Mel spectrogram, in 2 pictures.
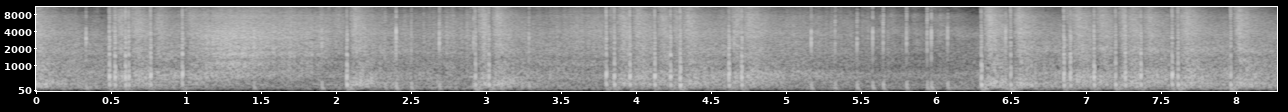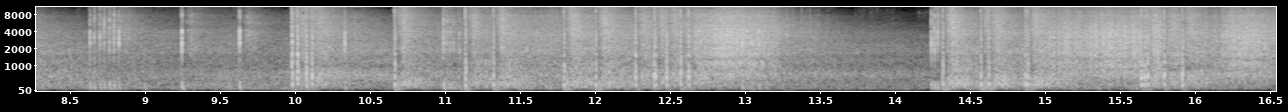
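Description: A Proud Mary 134-shot 25 mm firework cake firing a rapid, continuous run of shots and aerial bursts. It eases briefly about fourteen seconds in, then a last loud cluster of bursts follows.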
